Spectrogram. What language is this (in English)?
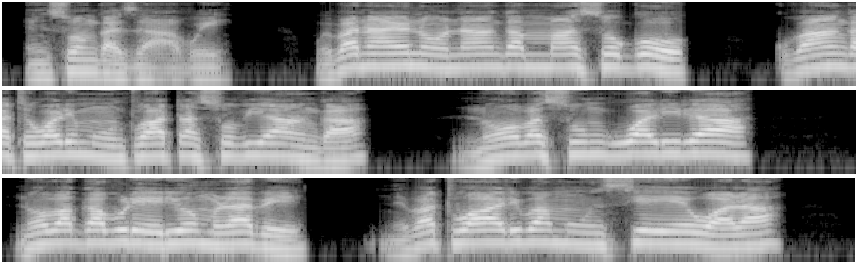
Ganda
